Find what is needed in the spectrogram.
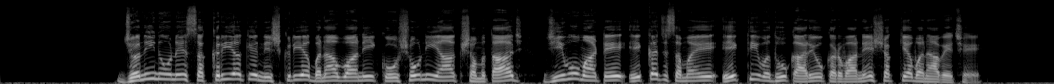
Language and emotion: Gujarati, neutral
